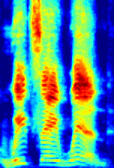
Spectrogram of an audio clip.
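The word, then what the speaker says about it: Wietse Wind: Wheat say wind. His name is spelled wie t. We say wind begin collaborating with other entities in the so this wind guy started flare.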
